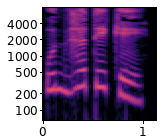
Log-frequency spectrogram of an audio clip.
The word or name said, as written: ಉದ್ಧತಿಕೆ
